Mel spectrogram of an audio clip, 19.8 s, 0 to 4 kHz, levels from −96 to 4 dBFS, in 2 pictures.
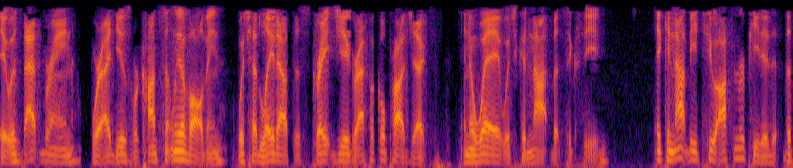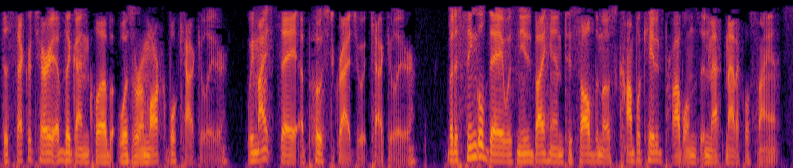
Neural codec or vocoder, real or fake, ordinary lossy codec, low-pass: none; real; MP3, 24 kbps; 3.6 kHz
